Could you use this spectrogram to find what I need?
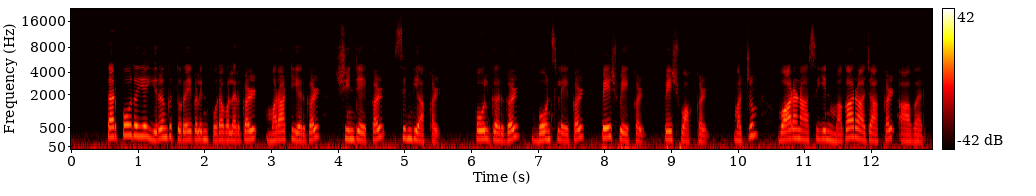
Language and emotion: Tamil, neutral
